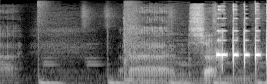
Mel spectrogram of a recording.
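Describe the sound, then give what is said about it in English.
Electronic phone ringtone from an incoming call: a rapid run of short, bright, evenly spaced beeps enters near the end, after a few low, muffled thumps and murmurs. “sorry, friend, I just got a phone call. Oh my god, he keeps phoning me”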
